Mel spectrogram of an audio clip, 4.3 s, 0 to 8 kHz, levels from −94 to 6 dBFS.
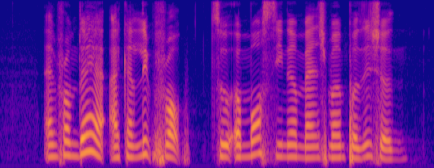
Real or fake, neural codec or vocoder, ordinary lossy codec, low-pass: real; none; none; none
